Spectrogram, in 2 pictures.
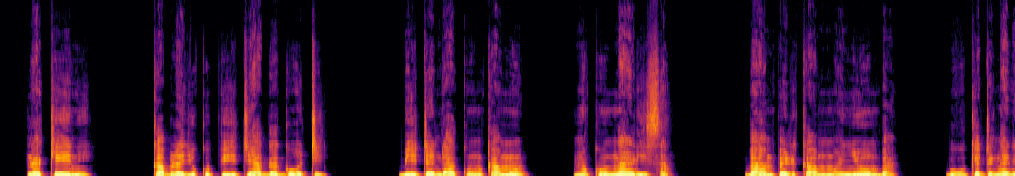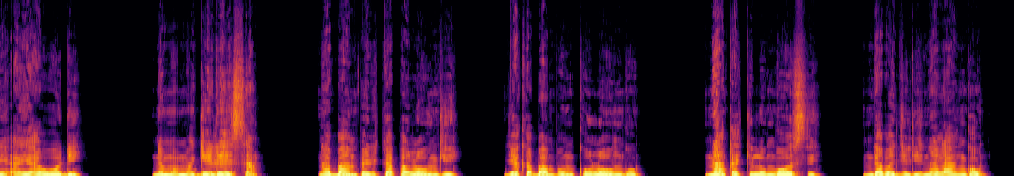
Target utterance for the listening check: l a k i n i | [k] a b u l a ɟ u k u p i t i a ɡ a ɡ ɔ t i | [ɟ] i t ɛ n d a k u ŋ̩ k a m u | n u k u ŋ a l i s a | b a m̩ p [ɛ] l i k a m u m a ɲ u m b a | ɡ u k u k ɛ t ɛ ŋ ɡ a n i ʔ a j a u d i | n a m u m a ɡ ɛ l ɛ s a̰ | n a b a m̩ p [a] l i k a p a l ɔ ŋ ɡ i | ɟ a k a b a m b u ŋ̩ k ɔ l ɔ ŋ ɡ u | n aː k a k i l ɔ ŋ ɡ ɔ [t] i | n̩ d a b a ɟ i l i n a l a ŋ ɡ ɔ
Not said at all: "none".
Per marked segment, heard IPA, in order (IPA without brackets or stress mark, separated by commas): k, b, ɛ, ɛ, s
